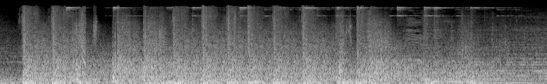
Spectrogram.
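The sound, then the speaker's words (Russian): Gunfire in a film scene: a loud, dense, continuous volley of many overlapping shots with booming low end, sustained without pause across the whole stretch, with no talk. “Сайкс стреляет человека Фрэнкса.”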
